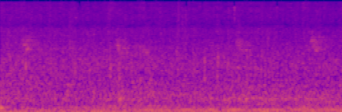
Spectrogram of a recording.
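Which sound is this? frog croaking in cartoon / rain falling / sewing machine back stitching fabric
rain falling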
